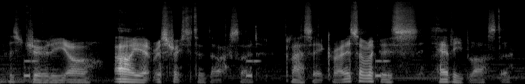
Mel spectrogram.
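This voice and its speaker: A man's voice: fairly low pitch, steady tone, brisk, pushed and bright, faint music behind. A man giving casual, easygoing playthrough commentary on a video game, muttering asides as he goes. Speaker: gaming video host.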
